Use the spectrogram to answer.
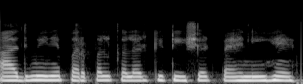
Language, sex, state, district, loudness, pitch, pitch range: Hindi, female, Maharashtra, Washim, -12 LUFS, 185 Hz, 180-190 Hz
